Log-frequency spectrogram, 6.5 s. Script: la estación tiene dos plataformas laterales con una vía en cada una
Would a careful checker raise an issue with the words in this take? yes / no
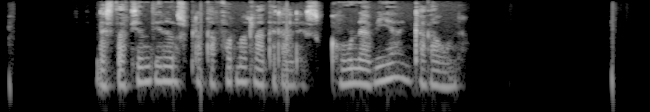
no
